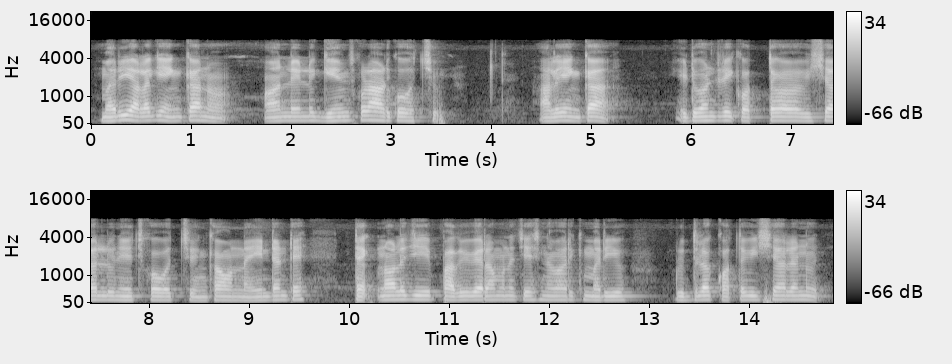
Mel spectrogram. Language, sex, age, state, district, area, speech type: Telugu, male, 18-30, Andhra Pradesh, East Godavari, urban, spontaneous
